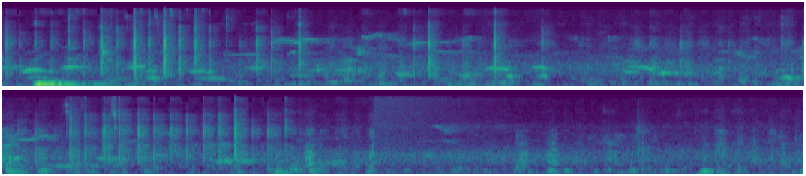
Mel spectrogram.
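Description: Rotring Tikky mechanical pencil lead scratching on Bristol board in short, quick shading strokes, heard as clusters of fine ticks and scratches, busiest about a second in and again around four to five seconds. A soft low thump at the very start.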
